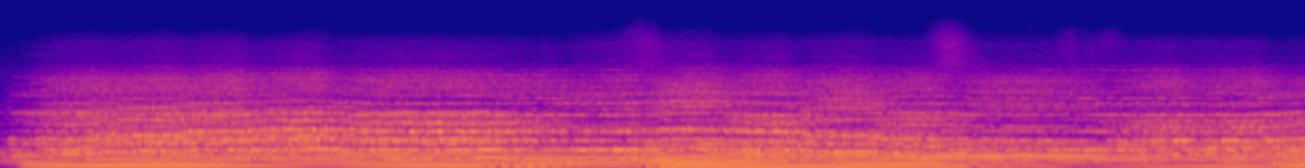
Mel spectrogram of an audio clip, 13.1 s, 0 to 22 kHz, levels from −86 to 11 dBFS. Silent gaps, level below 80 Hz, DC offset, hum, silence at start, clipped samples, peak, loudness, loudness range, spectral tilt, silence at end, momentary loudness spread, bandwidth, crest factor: none; -24 dBFS; under 0.1%; none; 0 s; under 0.1%; -2 dBFS; -17 LUFS; 3 LU; -8 dB/octave; 0 s; 5 LU; 9 kHz; 14 dB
